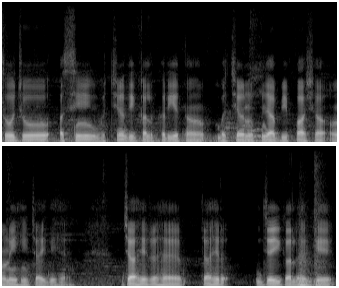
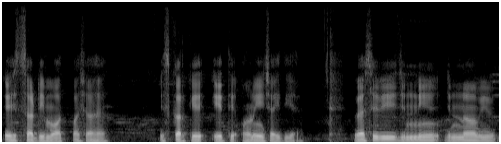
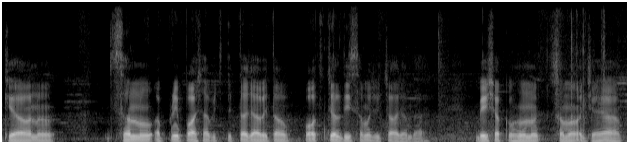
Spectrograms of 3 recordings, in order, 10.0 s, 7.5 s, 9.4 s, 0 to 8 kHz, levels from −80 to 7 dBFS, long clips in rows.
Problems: none marked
